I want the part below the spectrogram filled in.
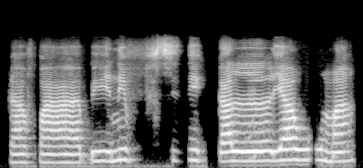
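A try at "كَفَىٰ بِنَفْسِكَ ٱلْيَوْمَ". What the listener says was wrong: Binaf, bukan binif, tapi binaf.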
